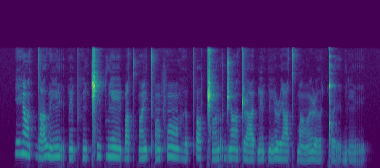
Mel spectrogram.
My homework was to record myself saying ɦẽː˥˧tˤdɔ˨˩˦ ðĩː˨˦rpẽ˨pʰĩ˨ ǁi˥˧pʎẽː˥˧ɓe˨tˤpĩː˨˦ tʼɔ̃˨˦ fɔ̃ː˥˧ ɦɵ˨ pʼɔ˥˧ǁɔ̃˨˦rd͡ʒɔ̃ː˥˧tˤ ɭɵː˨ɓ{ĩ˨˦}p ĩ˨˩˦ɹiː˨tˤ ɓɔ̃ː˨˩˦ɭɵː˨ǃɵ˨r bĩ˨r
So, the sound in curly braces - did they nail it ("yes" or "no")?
no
